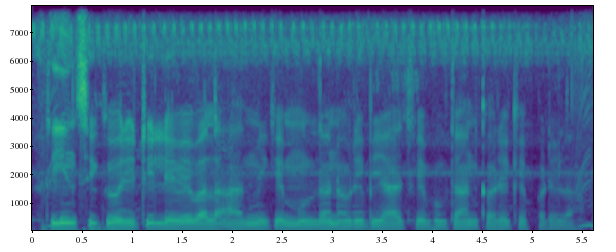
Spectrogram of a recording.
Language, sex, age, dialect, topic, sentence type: Bhojpuri, male, 18-24, Southern / Standard, banking, statement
